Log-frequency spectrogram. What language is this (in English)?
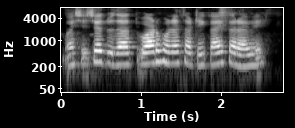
Marathi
